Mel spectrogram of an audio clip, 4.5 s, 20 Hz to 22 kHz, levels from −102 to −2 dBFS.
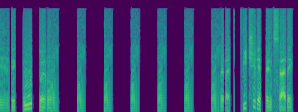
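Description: From the first moment to the end, the speech carries heavy grainy distortion that tracks its loudness. The grain sits only a few decibels below the speech itself, and quiet syllables fall apart into crackle. This is low bit depth without dither, likely rounding to about 4 bits. On a waveform, the trace moves in coarse visible steps. A spectrogram shows broadband hash that rises and falls with the speech rather than a steady noise floor.

Between 0.89 s and 3.31 s, a stutter with silent gaps takes over. The same 0.13 s burst plays six times, and each repeat is followed by 0.27 s of digital silence, giving an even 0.40 s rhythm. The likely cause is a stalled stream replaying its last fragment on each retry, so the speech that belonged in that stretch is missing. The waveform shows identical blocks separated by flat silent lines. The spectrogram shows repeating vertical slabs with empty columns between them.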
